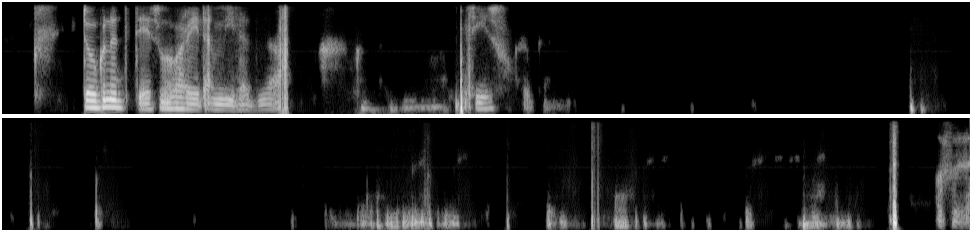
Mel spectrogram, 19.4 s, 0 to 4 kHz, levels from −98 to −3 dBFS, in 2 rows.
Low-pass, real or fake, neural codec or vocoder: 3.6 kHz; fake; codec, 16 kHz, 2 kbps, X-Codec, HuBERT features, trained on LibriSpeech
